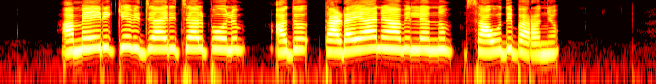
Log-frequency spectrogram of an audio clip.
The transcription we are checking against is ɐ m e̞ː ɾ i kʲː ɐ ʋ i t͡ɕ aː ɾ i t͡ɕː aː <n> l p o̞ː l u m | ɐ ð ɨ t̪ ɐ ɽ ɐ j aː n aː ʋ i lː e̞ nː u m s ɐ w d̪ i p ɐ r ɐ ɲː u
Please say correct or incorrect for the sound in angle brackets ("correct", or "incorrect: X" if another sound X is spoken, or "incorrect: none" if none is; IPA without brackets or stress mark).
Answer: incorrect: none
